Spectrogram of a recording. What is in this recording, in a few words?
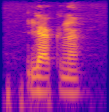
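"лякны", Komi, male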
